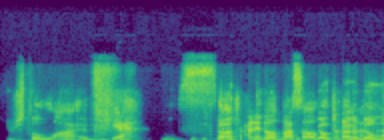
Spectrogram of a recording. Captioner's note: chuckles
